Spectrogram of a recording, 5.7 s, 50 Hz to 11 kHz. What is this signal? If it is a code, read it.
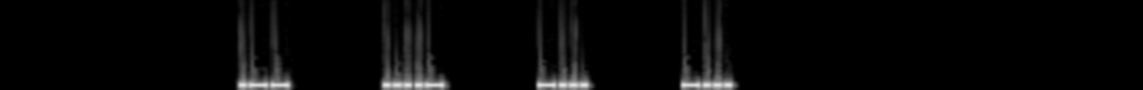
Morse code, heard as a keyed tone, about 46 wpm, spaced as for 16 wpm, 700 Hz. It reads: W4BB
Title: USA Call Signs - 4 Characters - 6x Character Spacing - 45wpm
